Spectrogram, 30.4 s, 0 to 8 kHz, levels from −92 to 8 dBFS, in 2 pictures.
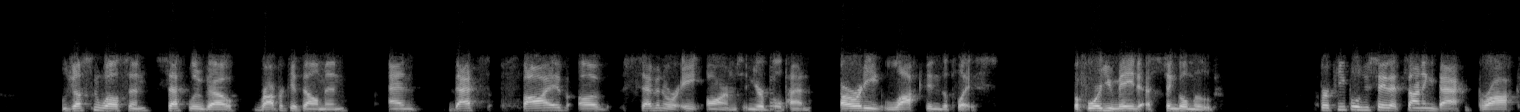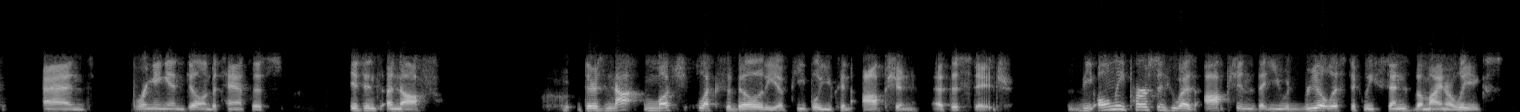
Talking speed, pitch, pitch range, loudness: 135 wpm, 140 Hz, 125-155 Hz, -24 LUFS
